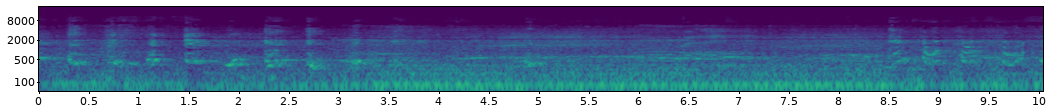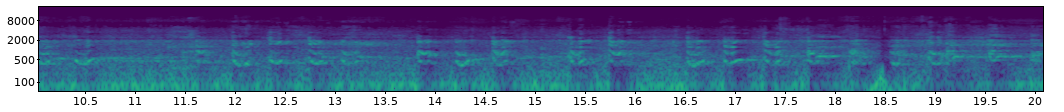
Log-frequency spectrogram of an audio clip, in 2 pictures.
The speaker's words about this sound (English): And speaking of sea lions, this is what it sounded like outside of my hotel 24 hours a day.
